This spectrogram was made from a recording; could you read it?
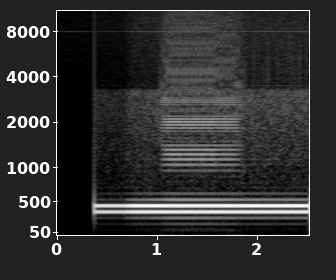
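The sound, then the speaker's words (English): A steady telephone dial tone from a phone device in a studio switches on abruptly and hums continuously and loudly, with a faint rustle of handling noise briefly layered underneath partway through. “Okay, so I have the phone device, and I can take in live calls, which I can here in my studio.”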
